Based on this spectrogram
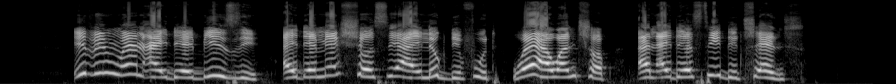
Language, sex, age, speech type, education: Nigerian Pidgin, female, 15-29, spontaneous, tertiary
